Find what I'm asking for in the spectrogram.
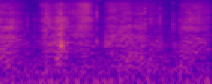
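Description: Sandpaper rubbed by hand over a gas injector part, a few quick close scratchy strokes in an uneven rhythm, with no talking over it.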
